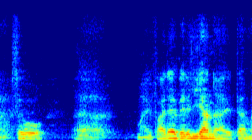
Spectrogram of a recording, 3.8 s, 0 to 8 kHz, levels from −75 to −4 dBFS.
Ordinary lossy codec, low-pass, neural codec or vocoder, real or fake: none; 7.2 kHz; codec, 24 kHz, 0.9 kbps, WavTokenizer, medium speech release version 1; fake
